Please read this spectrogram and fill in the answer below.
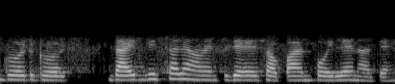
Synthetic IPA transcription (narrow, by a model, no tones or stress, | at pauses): ɡuɖɡuɽ | d̪ait̪bist̪aleãʋẽnt̪id͡ʑeɕɔpanpojlenat̪ẽ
